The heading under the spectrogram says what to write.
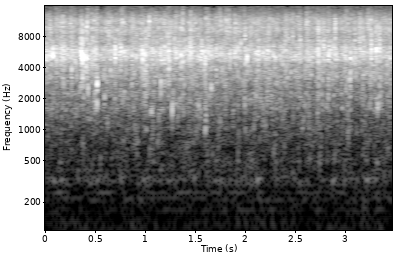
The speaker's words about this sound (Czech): Tahle fontána je vlastně obrácený zvon, do kterého dopadá voda z horních pater a rozeznívá kov. Zpívá celé léto a pro každého jinou píseň. Nebojte se, smutné nespívá. Má jenom krásné zvonivé veselé tóny.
